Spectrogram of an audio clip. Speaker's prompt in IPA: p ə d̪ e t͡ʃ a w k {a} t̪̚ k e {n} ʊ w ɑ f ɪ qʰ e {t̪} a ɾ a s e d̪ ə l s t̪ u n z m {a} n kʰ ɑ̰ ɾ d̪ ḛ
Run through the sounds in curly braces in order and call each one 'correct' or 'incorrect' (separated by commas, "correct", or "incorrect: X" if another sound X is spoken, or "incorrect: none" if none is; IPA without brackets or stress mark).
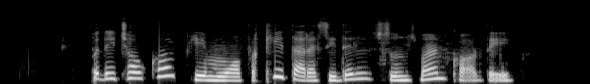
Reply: incorrect: ɑ, incorrect: m, correct, correct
